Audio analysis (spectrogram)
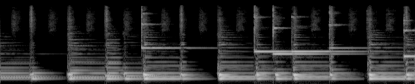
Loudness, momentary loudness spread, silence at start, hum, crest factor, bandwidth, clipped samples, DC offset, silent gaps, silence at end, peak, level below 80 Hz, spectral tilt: -22 LUFS; 10 LU; 0 s; none; 18 dB; 17 kHz; under 0.1%; under 0.1%; none; 0 s; -4 dBFS; -76 dBFS; -1.5 dB/octave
